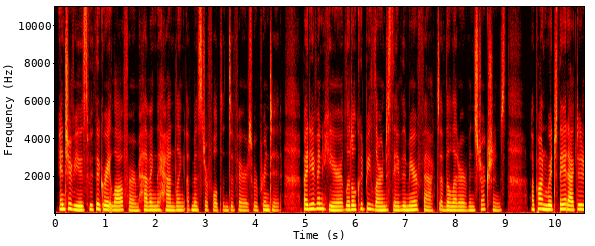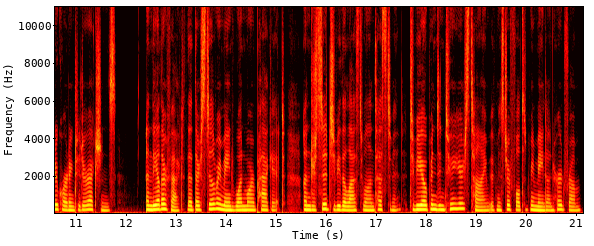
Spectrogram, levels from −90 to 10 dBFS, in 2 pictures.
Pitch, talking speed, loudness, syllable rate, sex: 215 Hz, 195 wpm, -19 LUFS, 5.8 syllables/s, female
